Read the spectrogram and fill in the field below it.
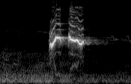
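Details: Lure and tutor recording of an actively singing sooty-headed bulbul meant to make other males answer; a single bright double note, rising then falling, over a faint low hum.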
